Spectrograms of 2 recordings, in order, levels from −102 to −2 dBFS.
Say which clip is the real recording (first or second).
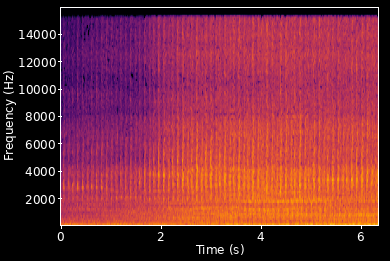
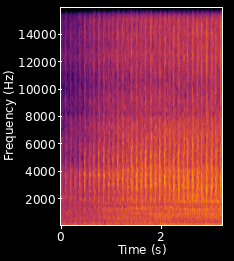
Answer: first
